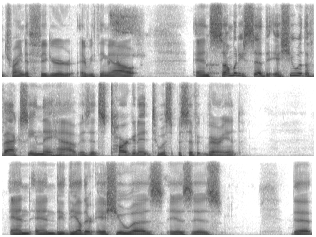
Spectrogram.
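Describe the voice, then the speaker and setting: An American man with a mid-pitched voice co-hosts a casual podcast. He talks through his opinions in a rambling way, often stopping and doubling back on his phrasing. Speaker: podcast co-host.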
